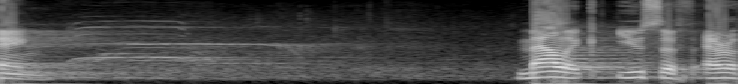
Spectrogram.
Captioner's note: audience cheering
